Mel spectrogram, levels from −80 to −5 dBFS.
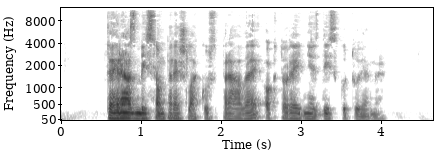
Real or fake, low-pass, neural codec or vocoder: real; 10.8 kHz; none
